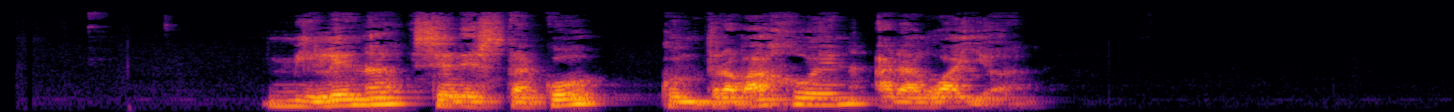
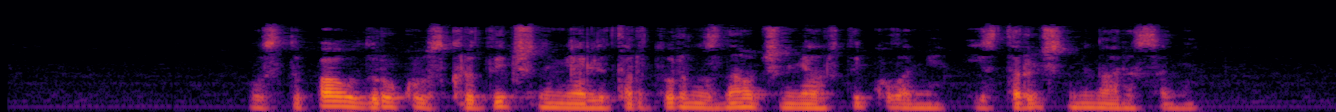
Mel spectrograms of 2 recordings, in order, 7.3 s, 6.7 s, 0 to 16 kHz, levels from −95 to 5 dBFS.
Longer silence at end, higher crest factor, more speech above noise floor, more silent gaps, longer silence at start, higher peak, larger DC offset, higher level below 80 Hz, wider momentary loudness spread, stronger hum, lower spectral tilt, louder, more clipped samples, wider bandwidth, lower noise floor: first, 2.15 s vs 0.7 s; second, 18 dB vs 26 dB; first, 65 dB vs 41 dB; neither; about the same, 1.35 s vs 1.25 s; first, -2 dBFS vs -10 dBFS; neither; second, -70 dBFS vs -52 dBFS; about the same, 12 LU vs 13 LU; neither; about the same, -5.5 dB/octave vs -6 dB/octave; first, -19 LUFS vs -34 LUFS; neither; first, 11 kHz vs 7.8 kHz; first, -83 dBFS vs -75 dBFS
